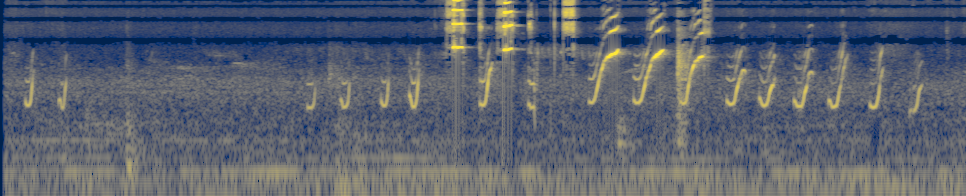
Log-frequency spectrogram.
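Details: Pet guinea pig giving rising, whistled squeaks in quick series, a few at a time at first, then a longer run of louder, higher upsweeps; brief clicking and rustling noises midway, quiet room otherwise.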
